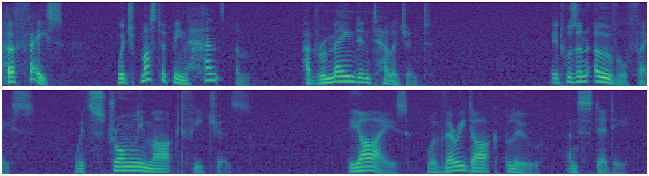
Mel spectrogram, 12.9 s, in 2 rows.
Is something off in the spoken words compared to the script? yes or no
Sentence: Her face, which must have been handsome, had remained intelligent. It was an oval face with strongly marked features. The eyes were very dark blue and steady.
no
